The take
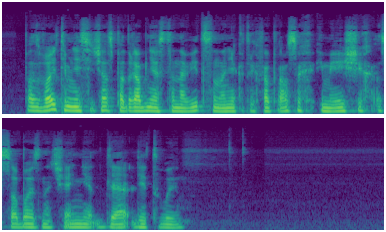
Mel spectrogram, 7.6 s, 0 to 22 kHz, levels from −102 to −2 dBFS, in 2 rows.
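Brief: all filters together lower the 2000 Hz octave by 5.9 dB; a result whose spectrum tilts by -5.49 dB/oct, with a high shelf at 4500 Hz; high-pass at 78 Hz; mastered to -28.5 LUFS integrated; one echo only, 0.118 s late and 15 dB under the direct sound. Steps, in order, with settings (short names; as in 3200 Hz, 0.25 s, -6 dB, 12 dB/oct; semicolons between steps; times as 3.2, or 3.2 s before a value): HPF 78 Hz; bell 2000 Hz -7 dB; high shelf 4500 Hz -3 dB; echo 0.118 s -15 dB; gain +1 dB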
